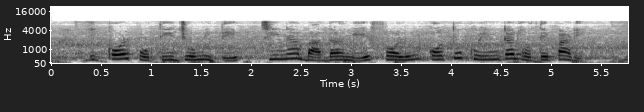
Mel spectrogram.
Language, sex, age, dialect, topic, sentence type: Bengali, female, 18-24, Standard Colloquial, agriculture, question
